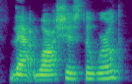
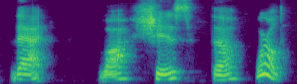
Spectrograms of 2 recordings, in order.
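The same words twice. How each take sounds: First: Said in the usual way. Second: That washes the world said very slowly, each syllable spaced; slow syllable count. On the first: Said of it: "And then". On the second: Shown as a demonstration. Teacher counting syllables of the haiku line, slowly. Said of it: "Five syllables".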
